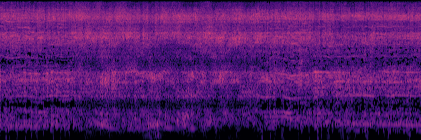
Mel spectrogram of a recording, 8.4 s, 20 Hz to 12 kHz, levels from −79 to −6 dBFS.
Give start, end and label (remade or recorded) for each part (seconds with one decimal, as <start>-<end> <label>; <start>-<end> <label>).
0.0-1.5 recorded; 1.5-5.2 remade; 5.2-8.4 recorded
